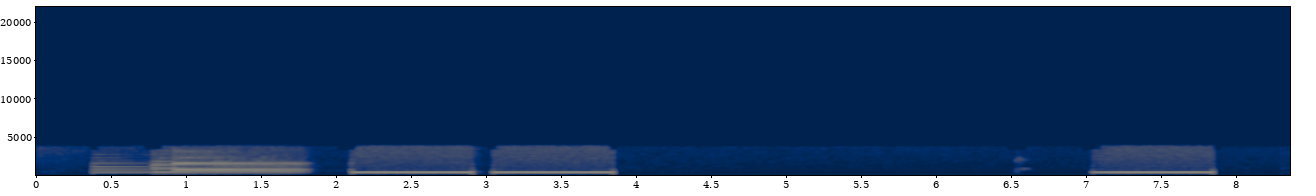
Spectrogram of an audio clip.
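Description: Telephone tones during call connection: a short buzzy chord, then three long steady mid-pitched beeps, the first two close together and the third after a long silent pause.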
